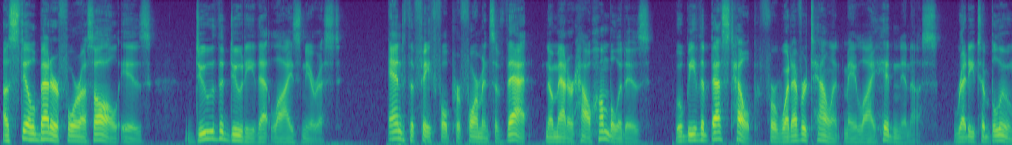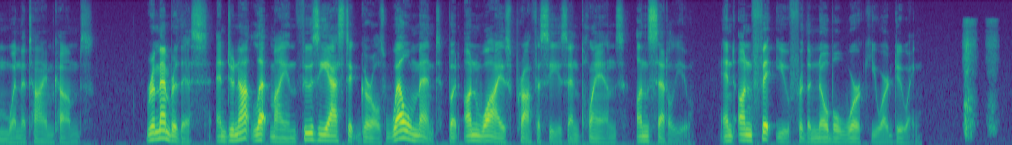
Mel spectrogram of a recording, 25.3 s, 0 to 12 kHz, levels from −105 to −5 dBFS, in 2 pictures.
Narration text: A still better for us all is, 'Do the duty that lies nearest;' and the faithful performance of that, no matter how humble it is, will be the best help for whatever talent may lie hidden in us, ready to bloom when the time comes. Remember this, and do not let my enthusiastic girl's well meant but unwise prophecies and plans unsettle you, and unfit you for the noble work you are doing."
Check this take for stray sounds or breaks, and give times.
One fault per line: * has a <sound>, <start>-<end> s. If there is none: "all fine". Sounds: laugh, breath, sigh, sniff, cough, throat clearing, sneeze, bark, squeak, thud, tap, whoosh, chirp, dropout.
* has a sigh, 24.7-25.2 s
